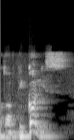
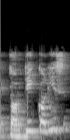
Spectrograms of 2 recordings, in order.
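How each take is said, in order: First: "torticolis" as tor-ti-CO-lis; stress on CO. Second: "tortícolis" as tor-TÍ-co-lis; stress on TÍ. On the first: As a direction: move the weight of "torticolis" onto CO. ("torticolis" con acento en CO) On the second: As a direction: hit the second syllable of "tortícolis". ("tortícolis" con acento en TÍ) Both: Shown as a demonstration. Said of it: "palabras con doble acentuación".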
